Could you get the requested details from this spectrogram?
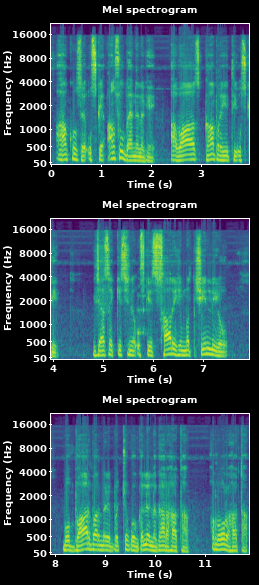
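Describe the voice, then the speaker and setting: Husky male storyteller, dark tone. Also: mid-range voice, no room sound, poor audio. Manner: steady dramatic first-person reading. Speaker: narrator. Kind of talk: scripted storytelling narration.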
